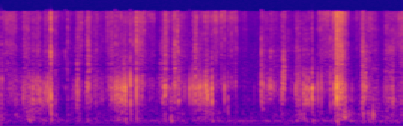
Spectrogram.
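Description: Cardboard flaps of a tightly packed penny box being pried open by hand: irregular scraping, crinkling and small tearing of the cardboard, with a sharper crack a little after three seconds in.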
